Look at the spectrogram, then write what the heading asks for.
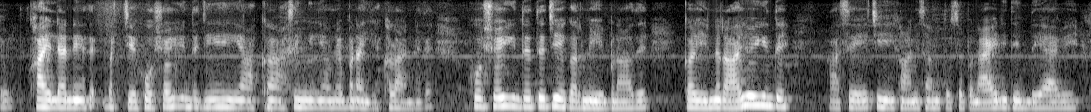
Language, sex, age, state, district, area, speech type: Dogri, female, 30-45, Jammu and Kashmir, Samba, urban, spontaneous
